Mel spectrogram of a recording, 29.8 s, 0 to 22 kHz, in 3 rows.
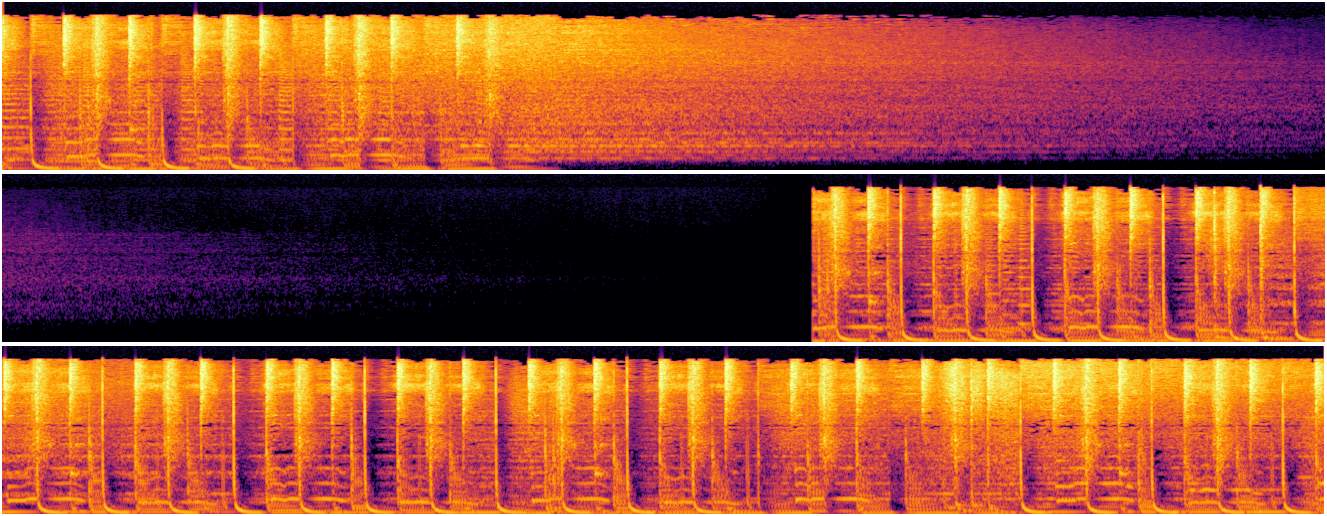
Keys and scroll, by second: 2.0 e, 2.8 Escape, 3.0 F2, 6.0 shift+Page_Down, 11.4 F3, 19.2 space, 20.0 shift+Page_Down, 23.1 c, 23.2 e, 23.8 Escape, 24.1 F2, 25.6 Escape.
